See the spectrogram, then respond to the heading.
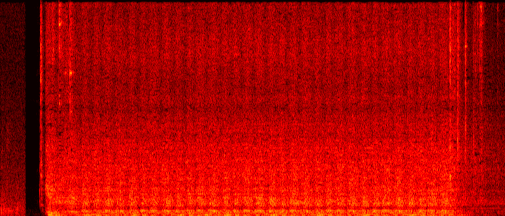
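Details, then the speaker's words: Mini with recurring hard cold starts, fuel rail pressure test with fuel pump fuse removed: starter churns about three turns a second for several seconds, never catches; cranks without fuel, reproducing the cold-start symptom; starts almost instantly with fuse refitted. "donc oui si je remets pas le fusible elle démarrera pas donc ça effectivement c'est ce qui se passait quand il faisait froid"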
